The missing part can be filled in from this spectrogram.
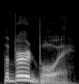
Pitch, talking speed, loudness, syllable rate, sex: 135 Hz, 225 wpm, -16 LUFS, 4.8 syllables/s, male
